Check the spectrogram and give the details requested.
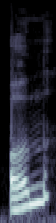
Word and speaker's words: homme: Okay, and then here we've got the word homme, man. Okay, but then it starts with H, as in French, H is not pronounced, so the first sound that we hear is O.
